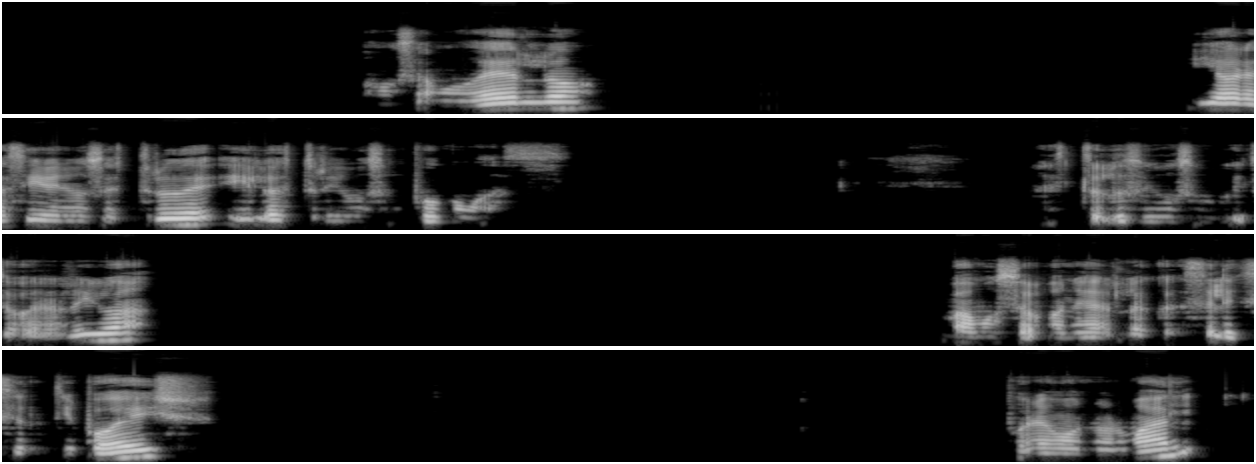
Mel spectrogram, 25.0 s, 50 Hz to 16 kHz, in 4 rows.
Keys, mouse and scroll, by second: 2.3-3.0 drag, 3.8 click, 6.6 click, 9.8 click, 11.6 click, 12.5 click, 14.6-18.6 middle drag, 18.6 click, 20.0 click, 21.5 KP_1, 24.5-25.0 drag.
